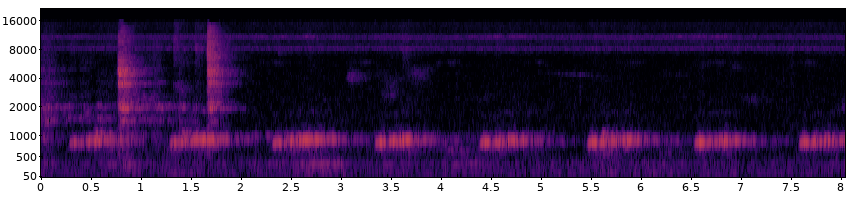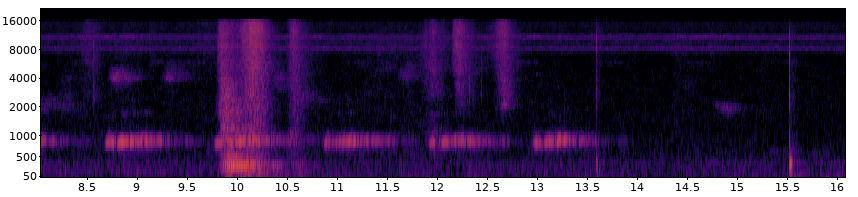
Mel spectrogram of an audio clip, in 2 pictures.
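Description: A faint, high whistle-like note repeated at an even pace, about three every two seconds, stopping a couple of seconds before the end. A sharp knock comes about ten seconds in, and a brief click near the end.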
